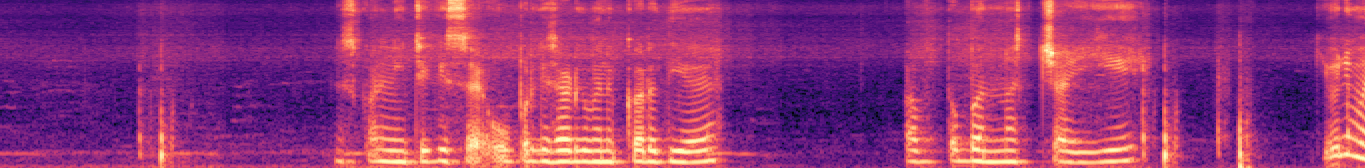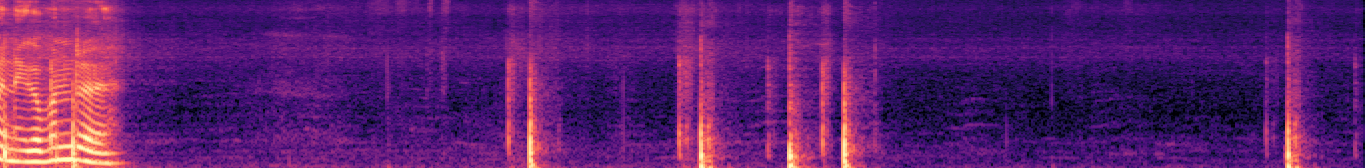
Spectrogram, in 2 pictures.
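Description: Blocks are placed with short soft thuds.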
